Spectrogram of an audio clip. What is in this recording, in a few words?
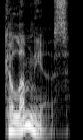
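"calumnious", British English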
